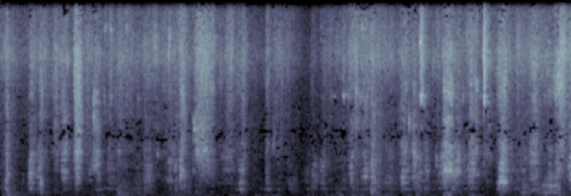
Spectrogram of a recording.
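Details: Australian Kelpie crossed with German Shepherd, heard breathing in quick, rough pants that rise and fall unevenly over several seconds, with faint background rustling.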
